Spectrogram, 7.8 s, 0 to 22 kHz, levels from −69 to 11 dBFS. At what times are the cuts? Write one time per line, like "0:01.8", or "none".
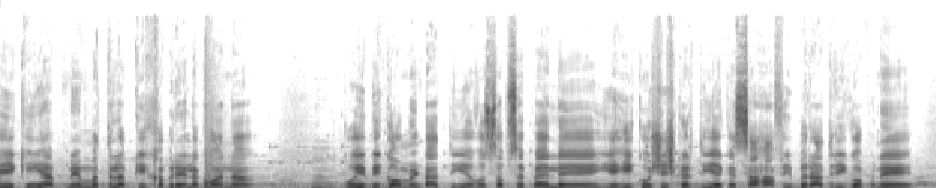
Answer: none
